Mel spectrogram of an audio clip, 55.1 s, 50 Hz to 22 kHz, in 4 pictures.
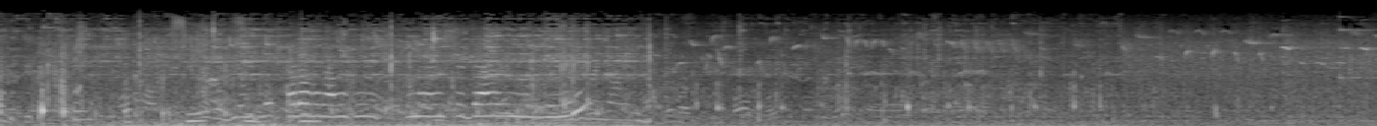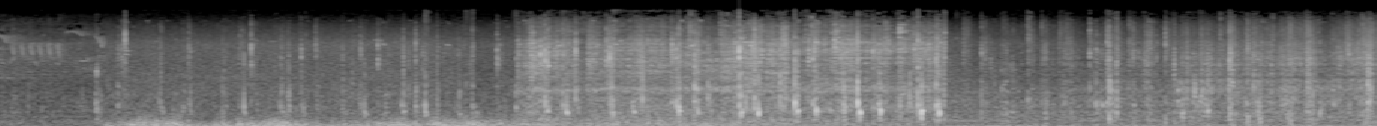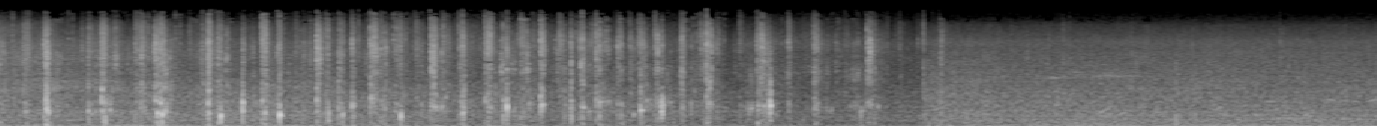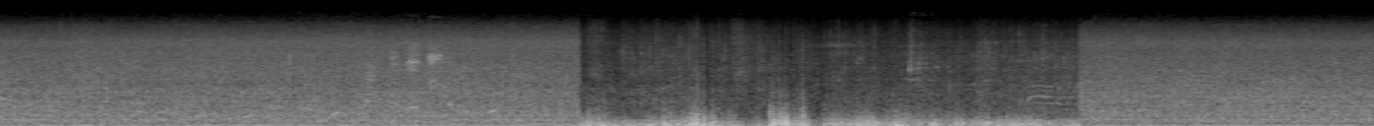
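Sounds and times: hooves clip-clopping on pavement: 0:00.0 - 0:12.3, 0:14.7 - 0:41.2
wind on microphone: 0:14.8 - 0:23.2, 0:46.9 - 0:52.2.

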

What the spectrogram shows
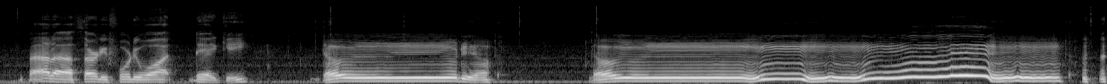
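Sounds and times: man's long held wordless tone: 0:03.1 - 0:05.0, 0:05.9 - 0:10.8.

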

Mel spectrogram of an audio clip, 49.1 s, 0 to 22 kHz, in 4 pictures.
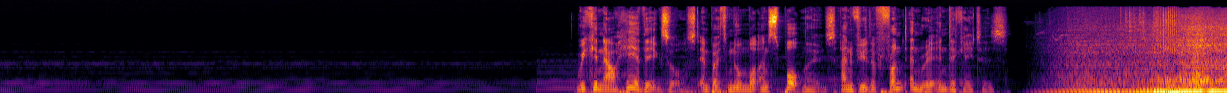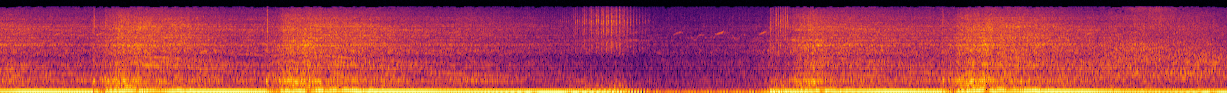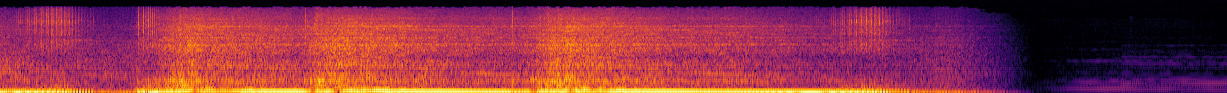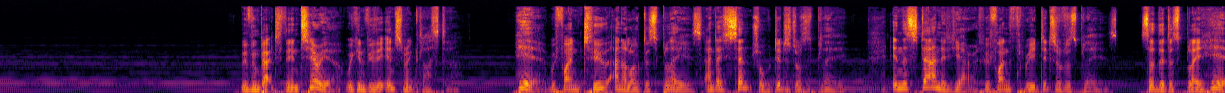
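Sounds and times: car engine revving: 0:10.4 - 0:34.7.

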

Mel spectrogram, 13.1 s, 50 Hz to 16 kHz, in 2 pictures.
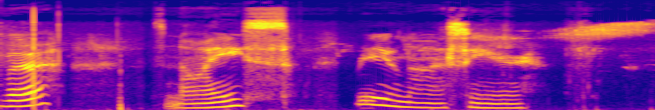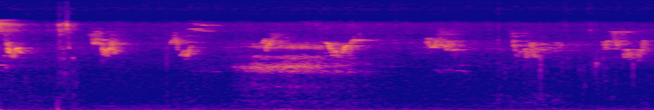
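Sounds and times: bird chirps: 0:04.9 - 0:13.0.

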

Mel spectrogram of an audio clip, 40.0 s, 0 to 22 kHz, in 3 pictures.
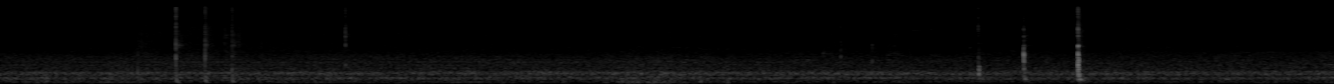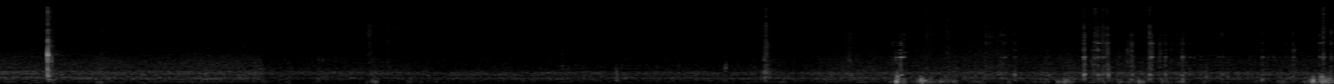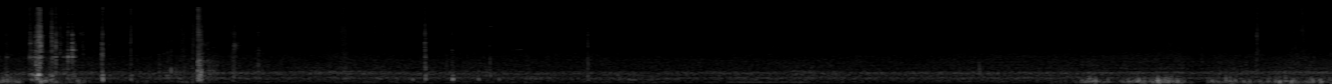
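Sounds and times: honeybees humming: 0:00.0 - 0:16.9.

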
